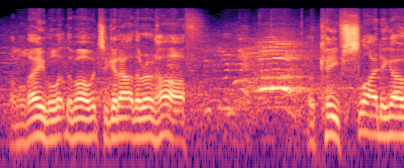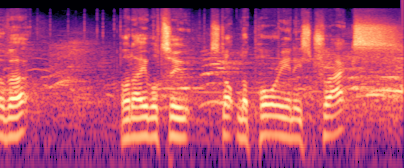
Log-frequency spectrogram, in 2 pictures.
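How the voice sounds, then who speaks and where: Noticeable background noise accompanies a monotone, flat delivery. The pace is moderate, broken by long, frequent pauses. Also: man, fairly high pitch for a man. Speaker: rugby league commentator. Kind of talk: live sports commentary. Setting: stadium commentary.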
